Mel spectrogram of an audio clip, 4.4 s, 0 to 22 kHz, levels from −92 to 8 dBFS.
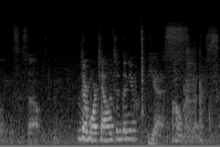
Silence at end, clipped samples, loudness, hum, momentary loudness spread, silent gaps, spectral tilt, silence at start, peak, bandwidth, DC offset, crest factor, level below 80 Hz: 0 s; under 0.1%; -36 LUFS; none; 23 LU; none; -7 dB/octave; 0 s; -16 dBFS; 11.5 kHz; 0.4%; 22 dB; -66 dBFS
